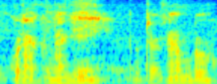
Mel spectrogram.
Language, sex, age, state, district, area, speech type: Nepali, male, 18-30, West Bengal, Kalimpong, rural, spontaneous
